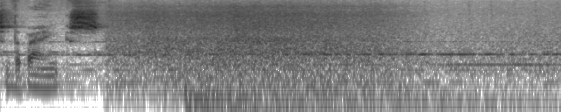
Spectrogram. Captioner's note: waves crashing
